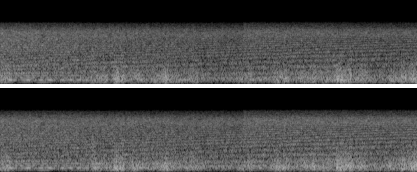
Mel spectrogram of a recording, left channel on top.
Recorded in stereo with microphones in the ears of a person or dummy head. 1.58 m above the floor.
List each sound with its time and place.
0.0 s a drone: 20° left (ahead or behind); by 4.2 s 5° right (ahead or behind)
